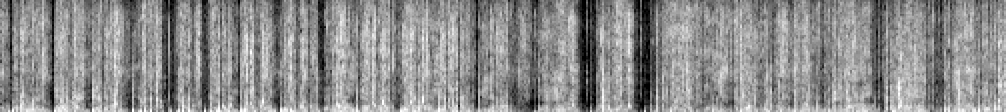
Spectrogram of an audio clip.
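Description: A flat, thin, solid octagonal cardboard ornament printed with an angel picture is held in the hands and scratched and tapped with long nails. The result is a dense, continuous run of bright, dry scratching and crinkly tapping with short, quick-decaying clicks and only brief dips in level.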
